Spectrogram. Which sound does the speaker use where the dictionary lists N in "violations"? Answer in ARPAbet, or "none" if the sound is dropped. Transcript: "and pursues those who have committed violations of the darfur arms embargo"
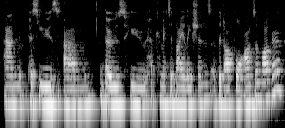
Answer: N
